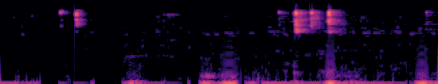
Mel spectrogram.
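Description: Near silence, broken by a few faint computer mouse clicks.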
